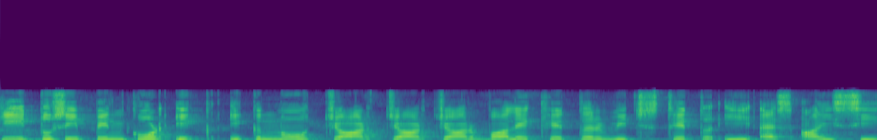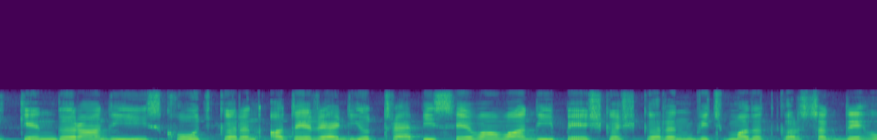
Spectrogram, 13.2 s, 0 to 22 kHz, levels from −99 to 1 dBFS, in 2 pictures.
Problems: background conversations at intervals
